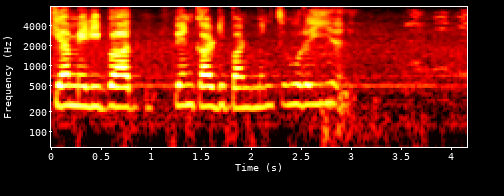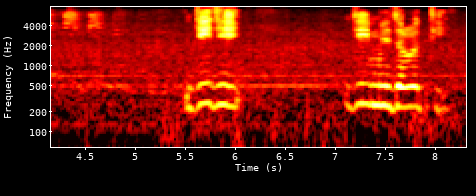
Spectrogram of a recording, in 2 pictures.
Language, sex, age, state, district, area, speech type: Urdu, female, 18-30, Bihar, Madhubani, rural, spontaneous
